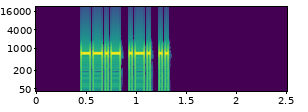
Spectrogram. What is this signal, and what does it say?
Morse code, heard as a keyed tone, about 40 wpm, 700 Hz. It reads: QRI
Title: Q-Codes 40wpm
